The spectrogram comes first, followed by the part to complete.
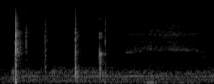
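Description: Four short, sharp clicks about a third of a second apart, the first the loudest, over a faint low steady hum.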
